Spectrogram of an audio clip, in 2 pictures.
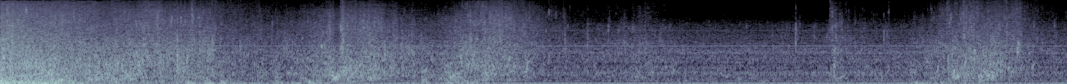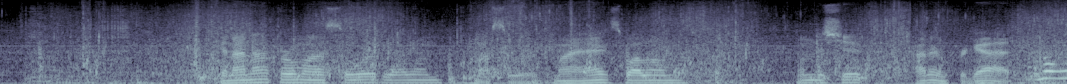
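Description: Oars dip and swish through water.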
